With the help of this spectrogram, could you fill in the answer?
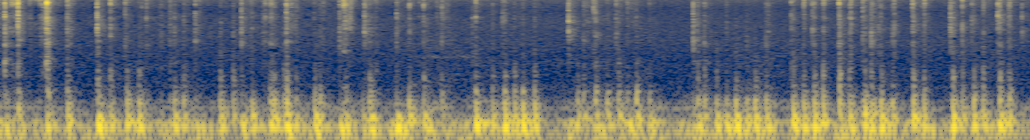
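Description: Long nails tap rapidly on a thin printed silicone keyboard cover laid over MacBook keys. The result is a quiet, dense patter of soft, dull clicks, weighted toward the low end with very little brightness, and each tap dies away almost instantly. The tapping pauses briefly around the four- and five-second marks before continuing.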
